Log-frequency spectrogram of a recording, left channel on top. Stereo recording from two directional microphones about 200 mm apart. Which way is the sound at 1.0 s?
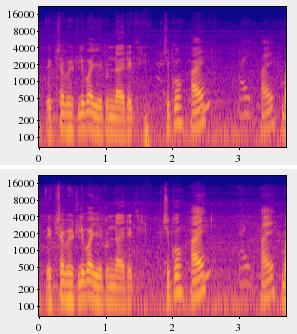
20° left (ahead or behind).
